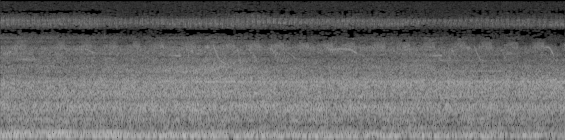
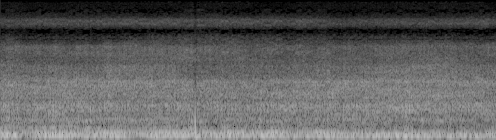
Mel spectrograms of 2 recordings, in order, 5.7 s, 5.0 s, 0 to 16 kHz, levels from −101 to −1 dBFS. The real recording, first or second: first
